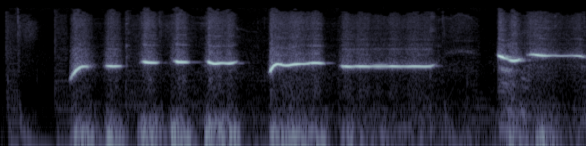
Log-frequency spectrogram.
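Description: Someone whistles a song melody: a scooping first note, a quick run of short repeated notes, then longer sustained tones, a brief pause, and two final higher notes, clear and steady with no talking.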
